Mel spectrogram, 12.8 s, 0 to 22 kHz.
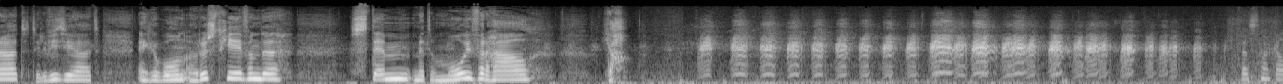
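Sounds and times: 
speech: 0.0 - 6.3, 7.0 - 9.0, 12.4 - 12.8
ducks quacking: 6.6 - 12.4.

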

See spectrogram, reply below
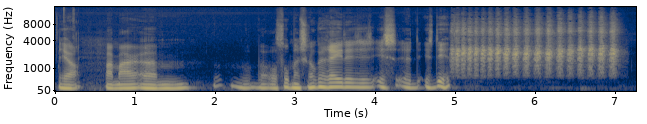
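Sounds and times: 
speech: 0.0 - 5.2
magpie chattering: 4.9 - 7.2.

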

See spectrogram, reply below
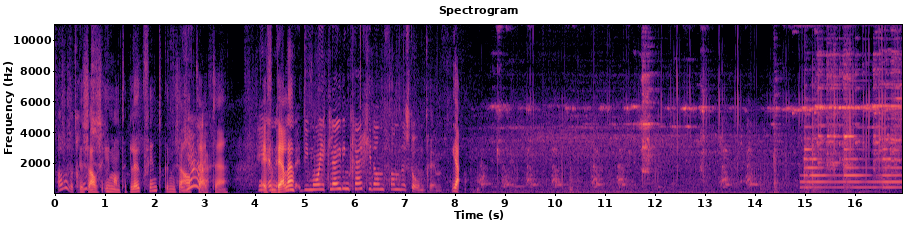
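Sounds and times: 
speech: 0.0 - 8.2
large massive white platform bell announcing museum steam tram departure: 14.9 - 16.9.

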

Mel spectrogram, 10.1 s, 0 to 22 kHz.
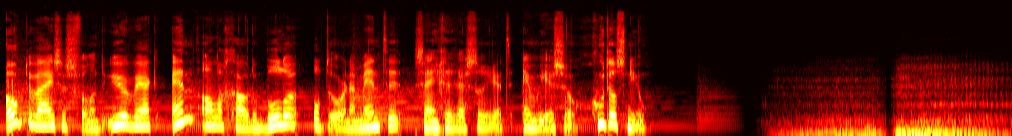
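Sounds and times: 
speech: 0.0 - 6.6
deep rumbling dragon roar: 7.7 - 10.1.

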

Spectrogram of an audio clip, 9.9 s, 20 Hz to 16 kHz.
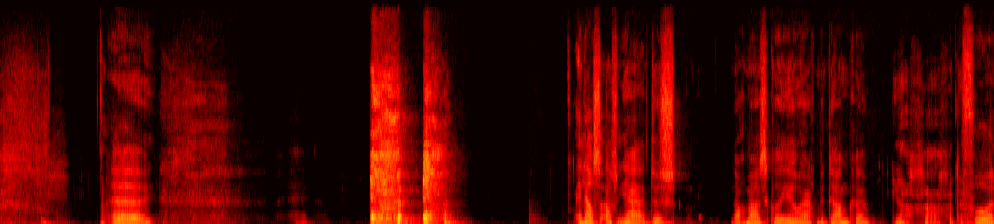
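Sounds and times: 
brief small vocal sound: 0.0 - 0.6
speech: 1.1 - 1.9, 5.8 - 9.9
harsh broadband coughs: 3.7 - 4.7.

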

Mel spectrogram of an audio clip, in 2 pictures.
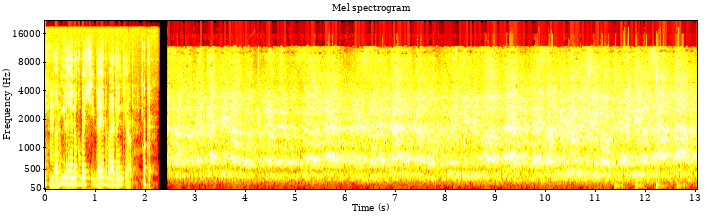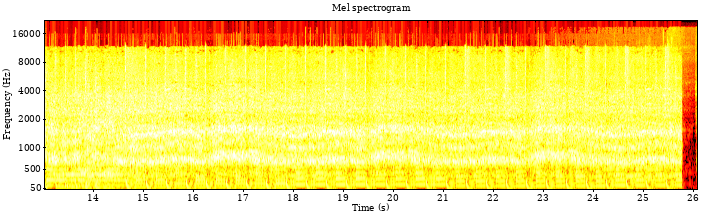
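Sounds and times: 
speech: 0.0 - 2.2
large crowd of football supporters chanting a song: 2.4 - 26.0
pounding drum: 11.3 - 15.7.

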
